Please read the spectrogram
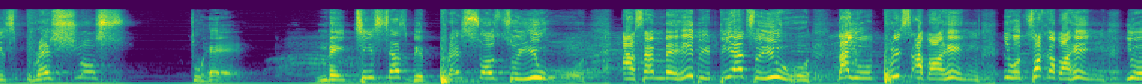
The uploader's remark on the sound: Preach at The Art of Evangelism Conference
